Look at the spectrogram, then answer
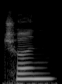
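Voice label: "chun" Mandarin, second tone, pronunciation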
